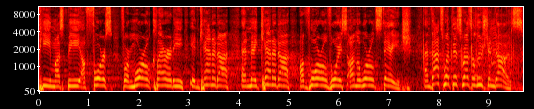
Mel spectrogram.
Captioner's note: some applause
